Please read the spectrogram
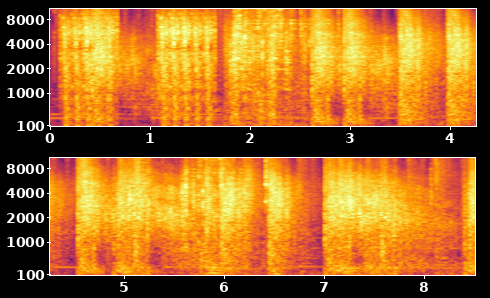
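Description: Sustained gunfire in a shootout: many pistol and rifle shots in quick succession, some in rapid runs like automatic fire, with only brief gaps.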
